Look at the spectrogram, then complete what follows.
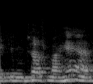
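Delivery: ordinary delivery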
